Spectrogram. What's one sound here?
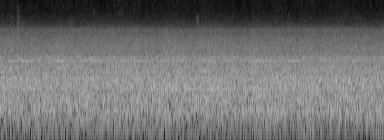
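A stationary train hums steadily with a loud, even rush of noise.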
